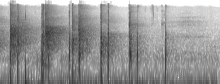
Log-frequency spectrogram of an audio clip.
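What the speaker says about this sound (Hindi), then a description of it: "एक जोरदार ताली से आमंत्रित करते हैं।" Audience clapping at a Hindi poetry gathering welcoming a poet on stage, a short burst of loud, distinct claps in an irregular rhythm that thins out and stops within two seconds.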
